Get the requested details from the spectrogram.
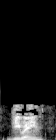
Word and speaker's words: Ghislaine: Ghislaine Max, Ghislaine? – Yes, the S is silent, yes.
